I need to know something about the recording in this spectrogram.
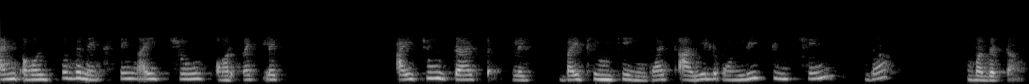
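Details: Adult woman who has stammered for as long as she can remember, speaking spontaneously in an interview; stuttering.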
